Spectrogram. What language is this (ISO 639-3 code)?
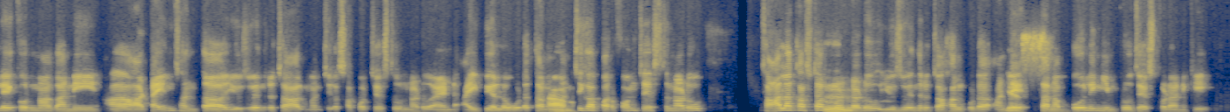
tel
